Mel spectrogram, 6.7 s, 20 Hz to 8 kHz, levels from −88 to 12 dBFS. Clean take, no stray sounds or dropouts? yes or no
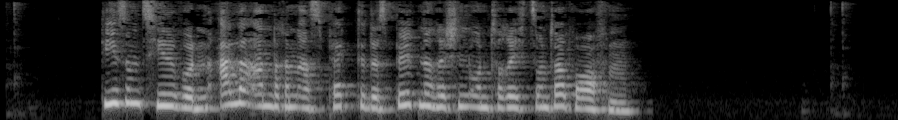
yes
